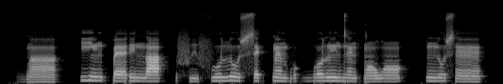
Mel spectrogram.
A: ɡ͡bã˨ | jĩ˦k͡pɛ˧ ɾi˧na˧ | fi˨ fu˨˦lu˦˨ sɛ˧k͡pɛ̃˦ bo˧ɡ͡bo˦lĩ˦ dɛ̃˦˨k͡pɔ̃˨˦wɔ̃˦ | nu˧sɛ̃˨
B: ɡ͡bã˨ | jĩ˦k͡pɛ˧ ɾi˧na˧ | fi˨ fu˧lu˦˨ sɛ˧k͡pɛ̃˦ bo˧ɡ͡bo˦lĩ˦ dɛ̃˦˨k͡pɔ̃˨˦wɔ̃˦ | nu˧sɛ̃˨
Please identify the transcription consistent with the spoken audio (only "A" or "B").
A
